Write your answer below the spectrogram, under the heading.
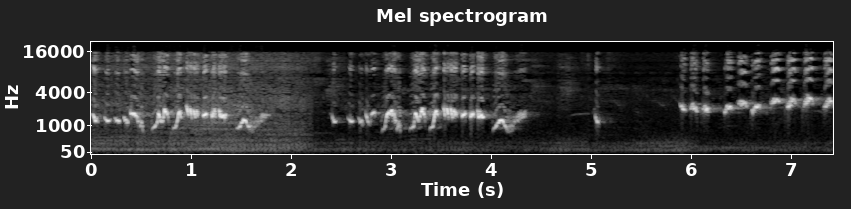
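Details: White-rumped shama song used as a lure to get birds singing. Rich, rapid phrases of looping whistles and slurs come in two bursts, separated by a short pause and a single clipped note. A brighter, rising series closes it.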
